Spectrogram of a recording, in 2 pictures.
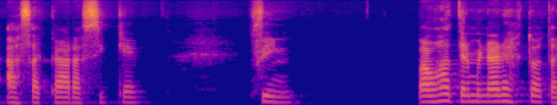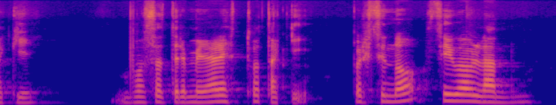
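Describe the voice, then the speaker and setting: On her casual solo podcast, a young woman with a Panamanian accent speaks in a medium-pitched, slightly mellow voice. She wanders from point to point in a chatty way, frequently stopping herself partway through a word.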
